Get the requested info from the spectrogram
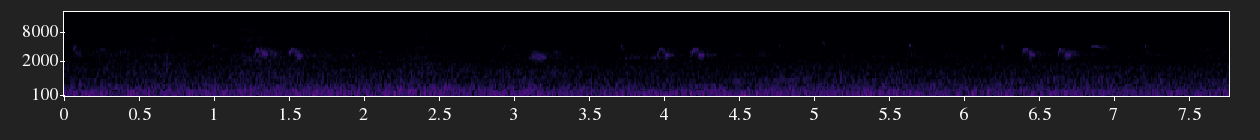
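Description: Small birds chirping in short high notes, often in quick pairs, every second or so, over a steady low rumble of outdoor background noise.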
